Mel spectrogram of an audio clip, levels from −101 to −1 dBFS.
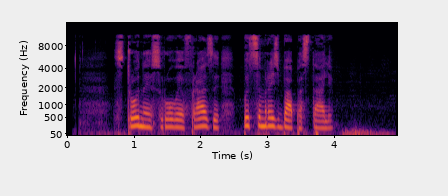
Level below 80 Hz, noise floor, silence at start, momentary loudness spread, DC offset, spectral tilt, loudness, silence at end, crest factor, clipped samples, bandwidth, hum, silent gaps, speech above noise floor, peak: -60 dBFS; -67 dBFS; 0.7 s; 20 LU; under 0.1%; -4.5 dB/octave; -39 LUFS; 0.15 s; 16 dB; under 0.1%; 11.5 kHz; none; none; 29 dB; -24 dBFS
